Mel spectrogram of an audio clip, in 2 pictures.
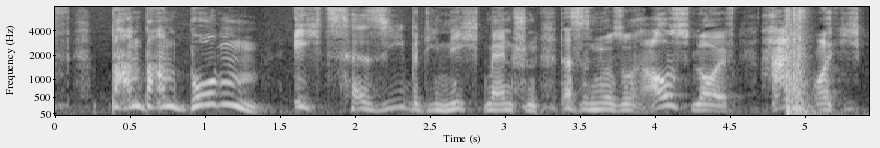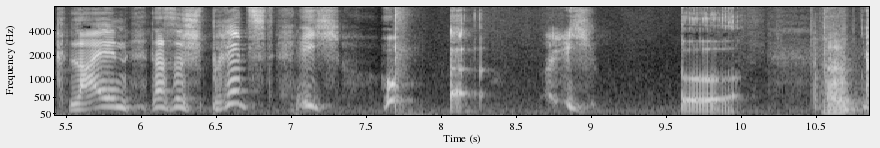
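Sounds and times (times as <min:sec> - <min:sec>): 
speech: 0:00.4 - 0:07.8, 0:08.8 - 0:10.0
burps from swallowed air: 0:08.0 - 0:08.4, 0:09.6 - 0:10.8.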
